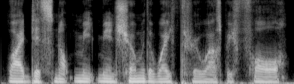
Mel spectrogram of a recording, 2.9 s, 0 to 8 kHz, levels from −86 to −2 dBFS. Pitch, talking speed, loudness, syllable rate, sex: 95 Hz, 265 wpm, -21 LUFS, 5.5 syllables/s, male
